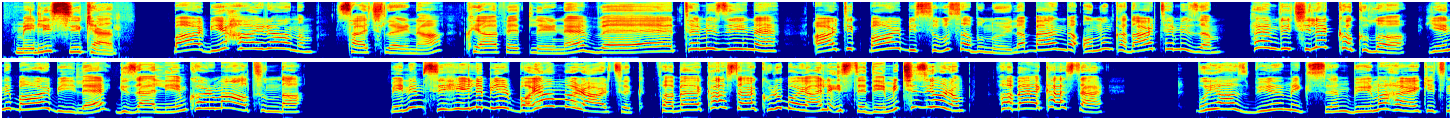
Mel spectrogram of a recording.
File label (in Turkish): COCUK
